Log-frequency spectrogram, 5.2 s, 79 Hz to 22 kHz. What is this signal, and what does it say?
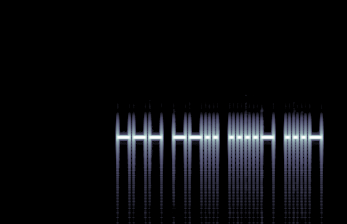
Morse code, heard as a keyed tone, about 20 wpm, 700 Hz. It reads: OZ4V
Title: DXCC-100 Call Signs - 4 Characters - 20wpm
